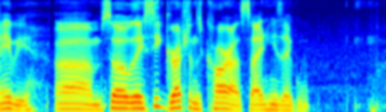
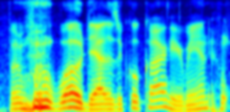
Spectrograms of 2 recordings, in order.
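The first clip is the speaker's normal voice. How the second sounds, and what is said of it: Imitates another person's voice. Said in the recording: “do his impression ... That's my only voice.”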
